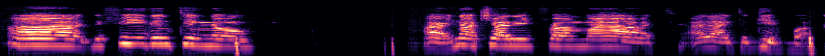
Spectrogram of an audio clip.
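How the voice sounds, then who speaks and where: A man's voice: sits high, measured pace, fairly bright tone, rough recording. A Jamaican man speaking in an earnest, heartfelt way as a guest in a casual chat, sometimes repeating words. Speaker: YouTuber guest.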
